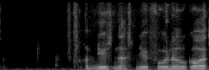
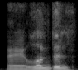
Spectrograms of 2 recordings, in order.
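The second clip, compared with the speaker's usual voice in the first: excited; 4 semitones higher, 8 dB louder, slower than usual. Real, not acted. Reading comment names aloud.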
